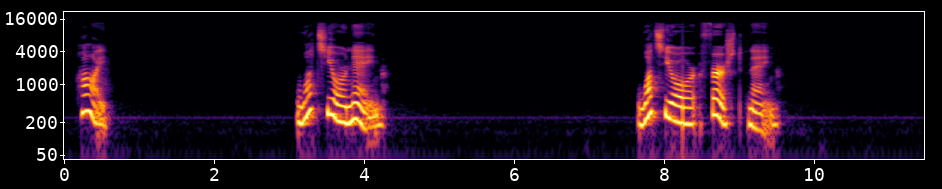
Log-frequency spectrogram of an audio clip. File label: English spell and react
